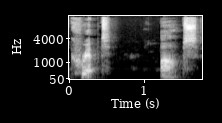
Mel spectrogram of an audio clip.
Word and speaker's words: Kryptops: kryptops name is spelled k-r-y-p-t crypt ops o-p-s ops refers to the face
